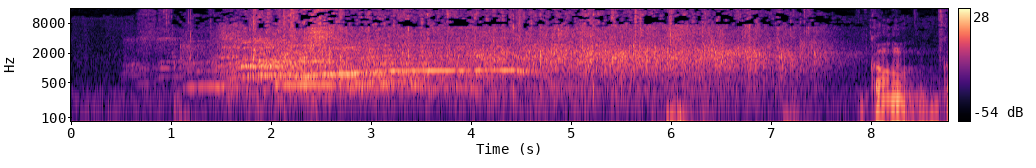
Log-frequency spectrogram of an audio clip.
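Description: An audience applauds loudly and cheers.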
